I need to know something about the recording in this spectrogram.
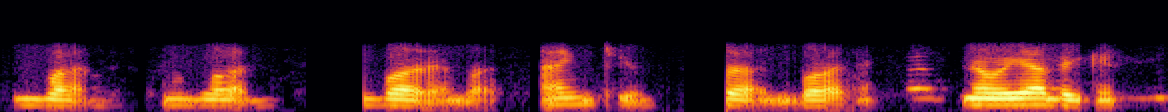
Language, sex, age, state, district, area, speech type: Goan Konkani, female, 30-45, Goa, Bardez, rural, conversation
